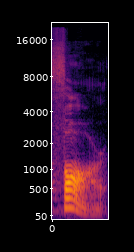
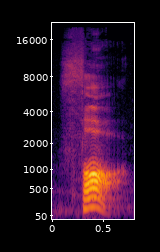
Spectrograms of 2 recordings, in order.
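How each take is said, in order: First: The final R sound is pronounced. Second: The final R sound is dropped. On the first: "So it's not car, bar, far" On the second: "The R sound at the end of the word is dropped"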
